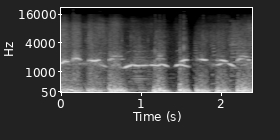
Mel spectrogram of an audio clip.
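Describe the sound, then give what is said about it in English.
Whistling of the bouncy, jaunty Globetrotters basketball theme tune, clear, with a steady rhythmic beat thumping underneath, like a ball being dribbled, and no talking. “I don't have the Globetrotter music. Oh, God. Because I know it's just whistling, oh, yeah, right?”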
